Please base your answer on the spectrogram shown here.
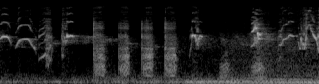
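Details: Male Javan myna serving as a song tutor for other mynas: short bent whistles, then a series of four hoarse rasping notes about half a second apart, ending in thin high whistles.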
